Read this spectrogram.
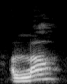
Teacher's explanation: जब इसका उच्चारण करते हैं तो वायु क्या है हमारे मुख से दोनों कार्नर से मतलब दोनों किनारों से जीभ के बगल बगल से होके निकलती है इसलिए इसको पार्श्विक कहा जाता है हा काकल कहा जाता है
